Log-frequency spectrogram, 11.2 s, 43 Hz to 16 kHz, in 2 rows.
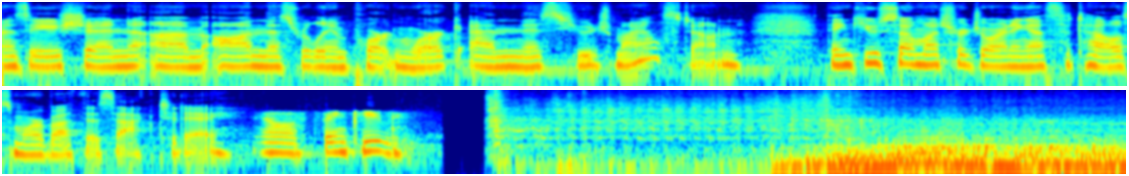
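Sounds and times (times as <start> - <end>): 
speech: 0.0 - 7.8
car engine cranking and starting: 8.0 - 11.2.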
